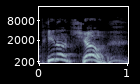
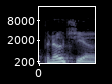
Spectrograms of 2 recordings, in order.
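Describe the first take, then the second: First: The name is said with a Spanish pronunciation. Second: The name is said with an English pronunciation. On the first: The teacher corrects how the title is said. The speaker calls it right. "she's like, no, Pinocchio" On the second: The students say the title the way they know it. The speaker calls it wrong. "everyone was like, oh, Pinocchio"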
